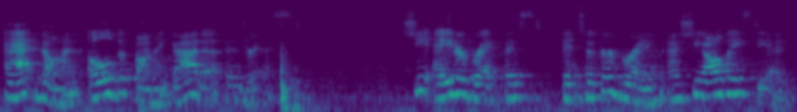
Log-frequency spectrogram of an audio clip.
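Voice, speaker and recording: Reading a children's story aloud as a storyteller, a woman delivers scripted narration in a medium-pitched, animated, slow voice. The recording sounds roomy, with a distant mic and faint noise.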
